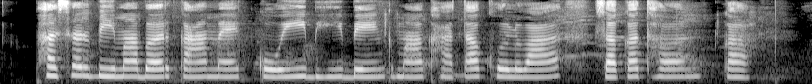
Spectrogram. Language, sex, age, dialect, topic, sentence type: Chhattisgarhi, female, 18-24, Western/Budati/Khatahi, agriculture, question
